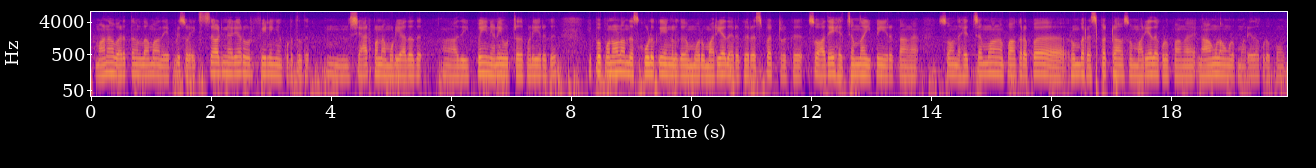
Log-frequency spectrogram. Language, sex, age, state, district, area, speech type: Tamil, male, 45-60, Tamil Nadu, Tiruvarur, urban, spontaneous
